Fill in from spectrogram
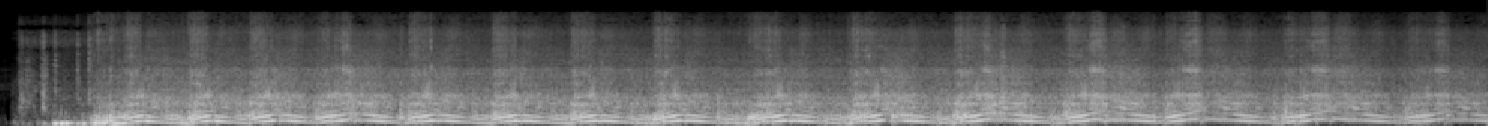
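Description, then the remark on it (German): A Honda sports car engine revs hard again and again, climbing and dropping in pitch in a steady repeating rhythm, loud, with no voices over it. “Der erste Honda in unserem Podcast.”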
